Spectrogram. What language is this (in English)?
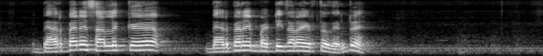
Kannada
